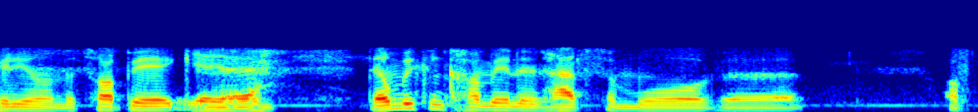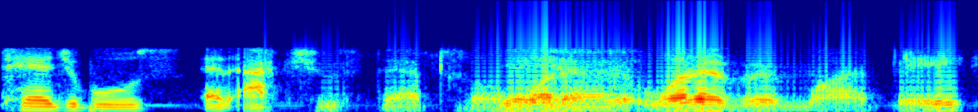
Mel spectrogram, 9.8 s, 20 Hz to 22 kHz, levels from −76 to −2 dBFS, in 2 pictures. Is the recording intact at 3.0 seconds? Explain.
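No. At 3.0 s, as throughout the clip, the speech passes through a Bluetooth CVSD headset codec. It encodes one bit per sample at 64 kHz, each bit stepping the signal up or down by an adaptive amount. Loud high-frequency sounds outrun that step and distort, s sounds turn scratchy, and a granular hiss sits under the voice. A spectrogram shows energy confined to roughly 150 Hz to 3.5 kHz, cut off completely above 4 kHz, over a grainy noise floor.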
